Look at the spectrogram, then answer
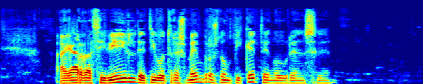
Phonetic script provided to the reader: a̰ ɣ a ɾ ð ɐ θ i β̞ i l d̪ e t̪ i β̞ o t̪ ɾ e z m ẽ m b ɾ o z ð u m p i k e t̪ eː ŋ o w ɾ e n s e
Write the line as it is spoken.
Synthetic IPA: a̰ ɣ a ɾ ð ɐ θ i β̞ i l d̪ e t̪ i β̞ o t̪ ɾ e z m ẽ m b ɾ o z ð u m p i k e t̪ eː ŋ o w ɾ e n s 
